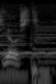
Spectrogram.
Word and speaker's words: Joost: and they call me, because my name is Joost, right, my Dutch name, but like, no one can pronounce that, so they call me, like, you know, yes.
